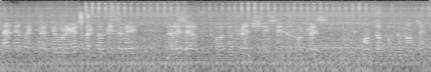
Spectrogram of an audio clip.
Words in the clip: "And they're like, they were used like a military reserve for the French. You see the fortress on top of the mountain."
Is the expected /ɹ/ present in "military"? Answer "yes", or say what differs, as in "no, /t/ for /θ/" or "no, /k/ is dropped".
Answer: no, /ɹ/ is dropped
